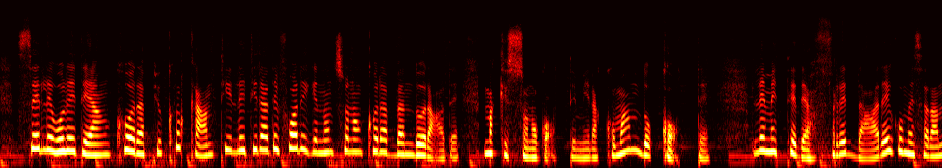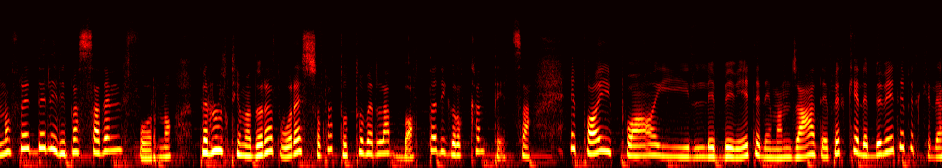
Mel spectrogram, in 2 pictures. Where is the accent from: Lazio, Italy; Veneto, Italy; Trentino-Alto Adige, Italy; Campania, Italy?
Lazio, Italy; Rome; sono romana e da queste cose si sente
